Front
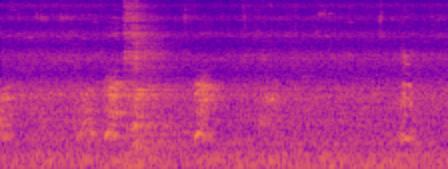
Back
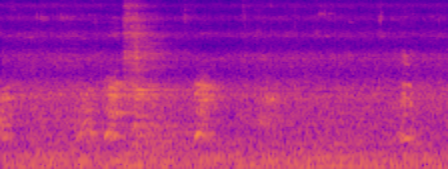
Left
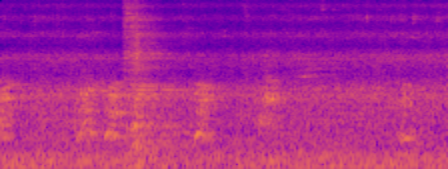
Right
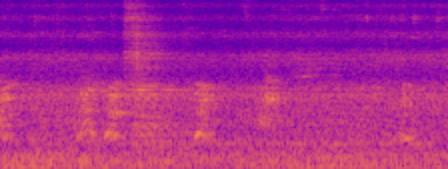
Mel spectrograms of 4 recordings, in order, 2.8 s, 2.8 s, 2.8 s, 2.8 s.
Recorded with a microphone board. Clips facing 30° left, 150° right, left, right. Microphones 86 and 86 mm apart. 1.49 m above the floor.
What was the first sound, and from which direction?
A microwave, 80° left.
